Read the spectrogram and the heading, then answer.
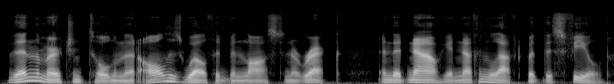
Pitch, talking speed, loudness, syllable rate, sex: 95 Hz, 245 wpm, -21 LUFS, 4.8 syllables/s, male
